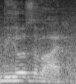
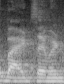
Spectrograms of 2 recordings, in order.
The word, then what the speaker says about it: Biot-Savart: called बैट saves law वैसे जिन scientist का नाम है वो दोनों टी साइलेंट रखते थे तो वी कॉल इट बीओ सवार बीओ सवास लॉक हम इंडिया में इसको बैट सेवेट बोल देते हैं दिस बेसिकली डील्स विद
